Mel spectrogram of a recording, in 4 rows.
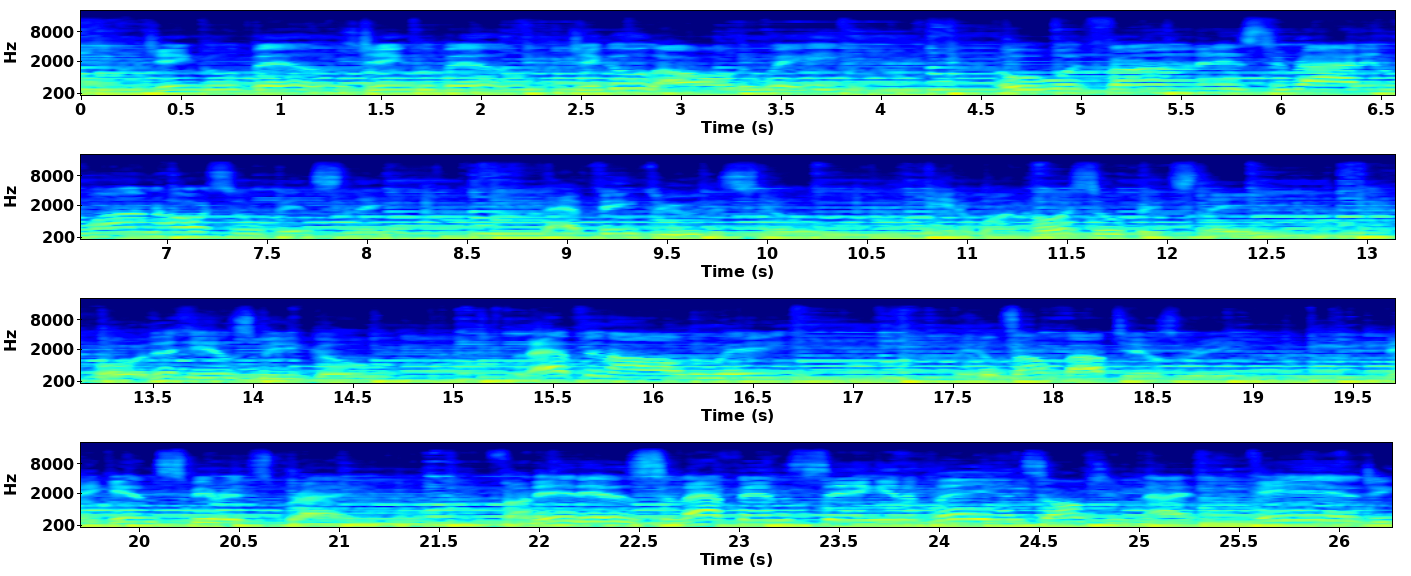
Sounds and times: Music: 0.0s - 26.2s.

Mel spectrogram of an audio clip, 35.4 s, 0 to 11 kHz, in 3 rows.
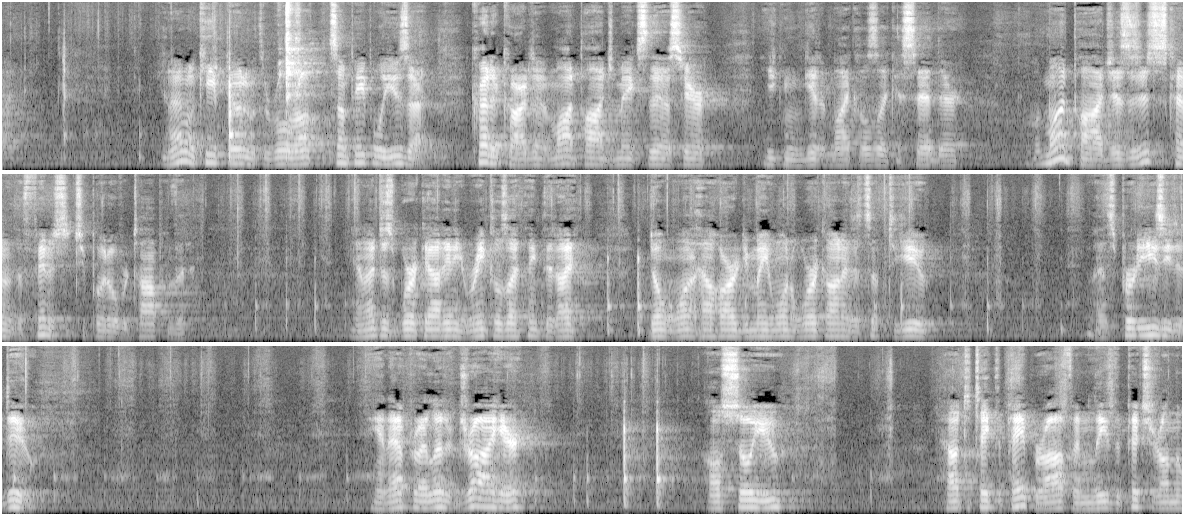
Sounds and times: Rub: 0.2s - 1.6s, 13.4s - 15.8s, 16.7s - 30.3s, 31.4s - 34.4s.

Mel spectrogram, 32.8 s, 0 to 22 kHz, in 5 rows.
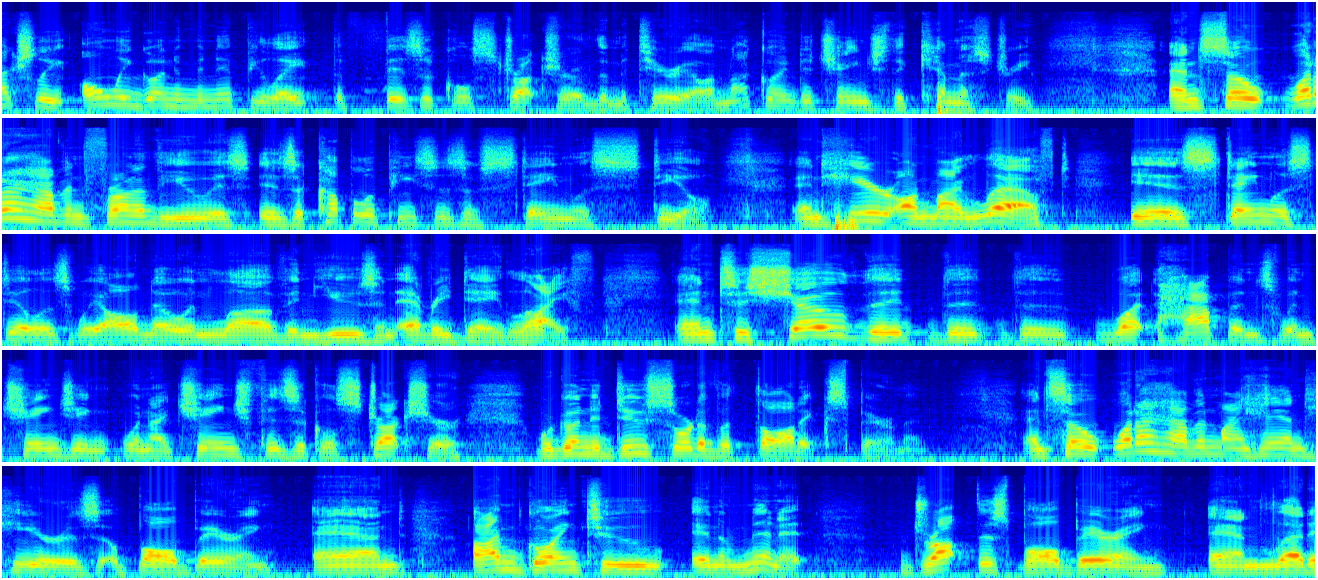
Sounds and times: Speech: 0.0s - 5.2s, 5.8s - 32.8s.

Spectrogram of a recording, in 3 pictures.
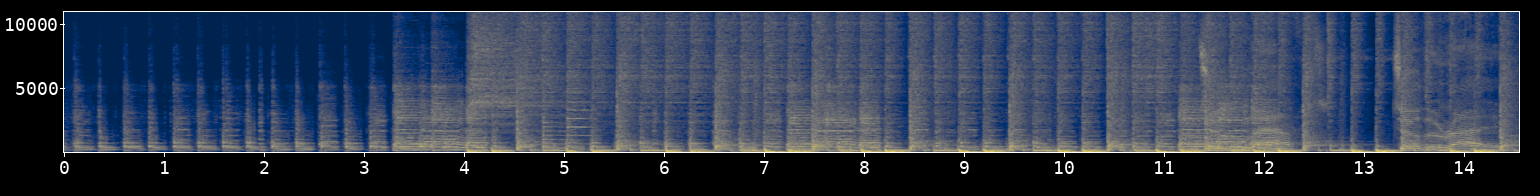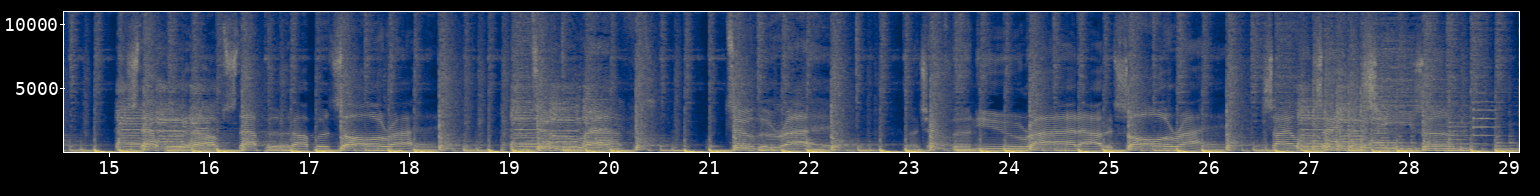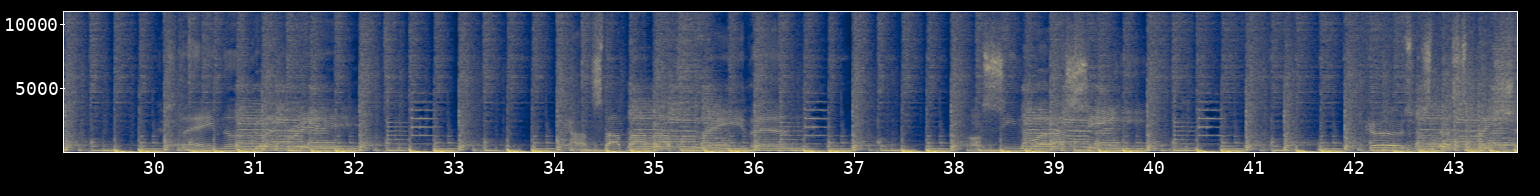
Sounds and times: Happy music: 3.3s - 43.6s.

